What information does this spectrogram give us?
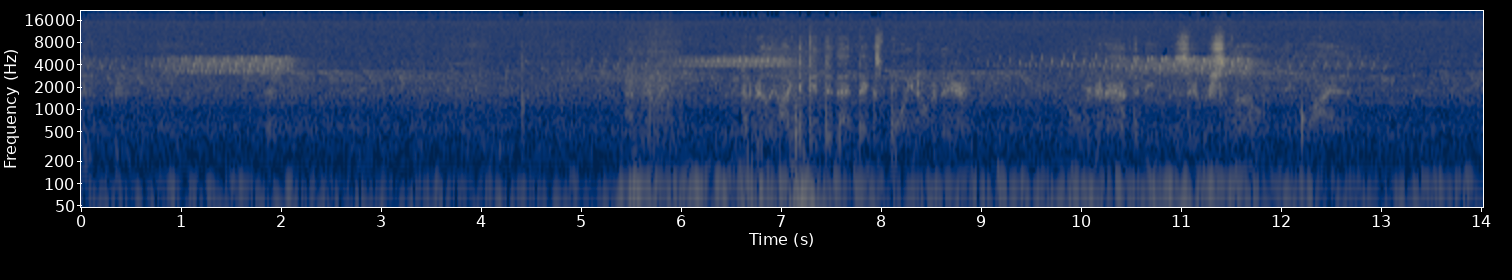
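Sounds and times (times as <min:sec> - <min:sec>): faint low rumble: 0:03.8 - 0:14.0
songbird trilling: 0:05.0 - 0:14.0.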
